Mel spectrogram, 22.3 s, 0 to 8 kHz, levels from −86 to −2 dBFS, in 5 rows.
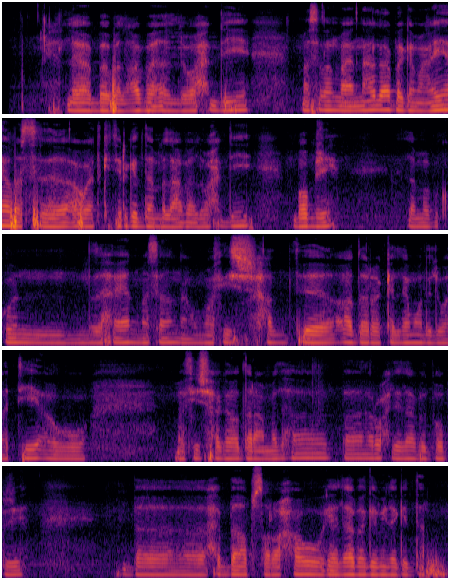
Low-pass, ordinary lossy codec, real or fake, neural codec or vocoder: none; none; real; none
